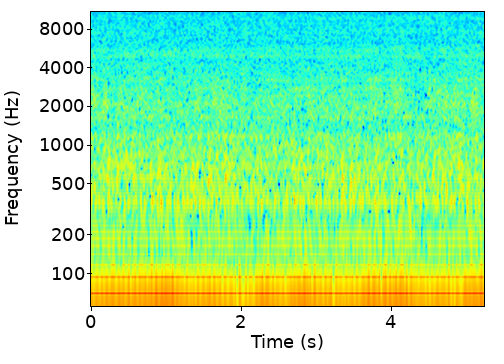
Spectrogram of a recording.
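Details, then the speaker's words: 2010 VW Fox running on alcohol, idling cold after diagnosis: a steady even low rumble with no vibration, knocks or misses, smooth enough to hold a glass of water; earlier a coil leak had caused trouble. "a o carro tá funcionando sereninho sem vibração Pode colocar um copo d'água ali em cima"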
